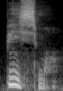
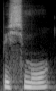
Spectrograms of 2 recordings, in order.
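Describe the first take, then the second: First: Письма stressed on и, falling; stress on first vowel. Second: Письмо stressed on final о; stress on last O. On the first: Teacher contrasts plural with singular, first-vowel stress. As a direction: say PISma, weight on the start. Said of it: "first vowel should be stressed". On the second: Teacher contrasts singular with plural, final stress. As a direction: say pisMO, weight on the end. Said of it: "We change place of accent". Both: Shown as a demonstration.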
